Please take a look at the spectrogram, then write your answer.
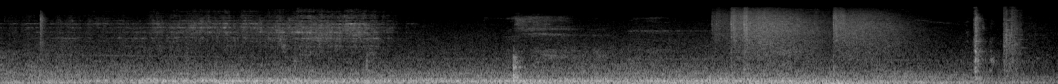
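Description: A train pulls into a station in a factory-building video game, a sustained low rumbling roll with a few sharp clanks and bright metallic bursts near the end as it comes to a stop.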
